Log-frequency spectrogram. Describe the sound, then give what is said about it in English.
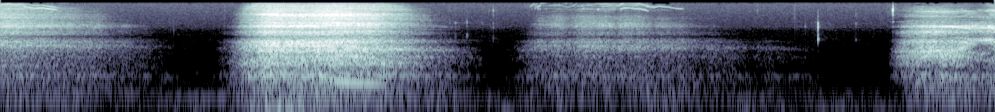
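Heavy, warm panting breaths close against someone's neck, a few breathy exhales with one long, loud breath standing out, softer airy breathing between them, no talking. “that's my warm breath as I pant against your neck.”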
